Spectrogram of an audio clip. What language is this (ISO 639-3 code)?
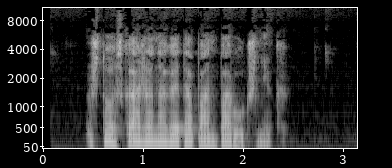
bel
